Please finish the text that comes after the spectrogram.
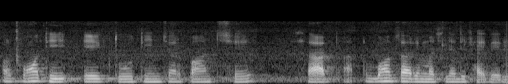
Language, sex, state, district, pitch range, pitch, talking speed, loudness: Hindi, male, Chhattisgarh, Raipur, 125-140 Hz, 130 Hz, 175 wpm, -20 LUFS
